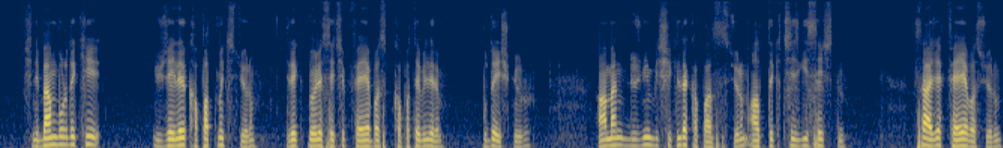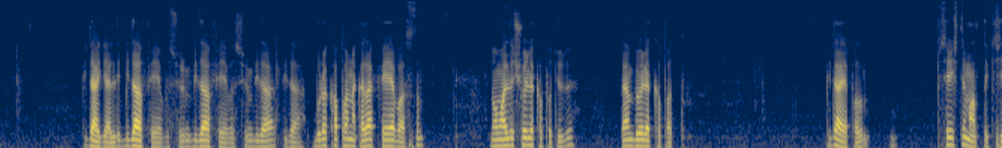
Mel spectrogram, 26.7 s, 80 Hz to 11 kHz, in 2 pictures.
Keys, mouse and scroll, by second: 1.0 click, 1.5 click, 3.7 alt+click, 4.3 f, 5.1-7.3 middle drag, 7.3 ctrl+z, 8.0 click, 8.3 click, 10.6 click, 10.9 click, 12.1 f, 13.3 shift+middle click, 14.1-14.5 scroll up 1, 14.7 shift+middle click, 15.1 f, 15.8 f, 17.0 f, 18.0 scroll down 1, 18.3-19.6 middle drag, 19.6 alt+click, 20.0 f, 20.6-23.4 shift+middle drag, 23.4 ctrl+z, 23.6 middle click, 24.4 click, 26.1 click, 26.6 middle click.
